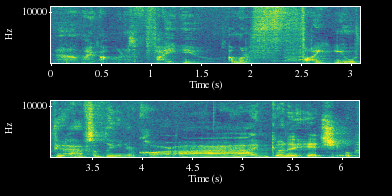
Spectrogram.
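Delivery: whispered threat through gritted teeth; threatening whisper. Retold or imitated. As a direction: hiss the threat so the cop can't hear. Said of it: "E S P talking to each other telepathically".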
